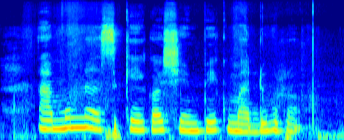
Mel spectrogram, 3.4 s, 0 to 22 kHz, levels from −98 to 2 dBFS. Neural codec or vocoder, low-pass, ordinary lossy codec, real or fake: none; none; none; real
